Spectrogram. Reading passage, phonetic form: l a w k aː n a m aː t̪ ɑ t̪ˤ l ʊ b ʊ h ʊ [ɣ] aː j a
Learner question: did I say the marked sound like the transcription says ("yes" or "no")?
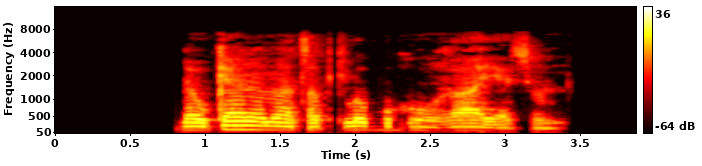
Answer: yes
